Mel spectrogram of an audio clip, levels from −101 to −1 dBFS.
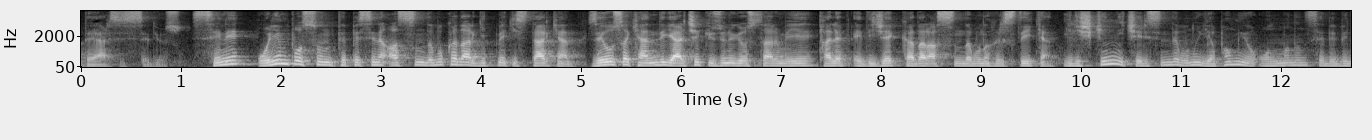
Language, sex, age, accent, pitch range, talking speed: Turkish, male, 40-59, native, 85-120 Hz, 125 wpm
